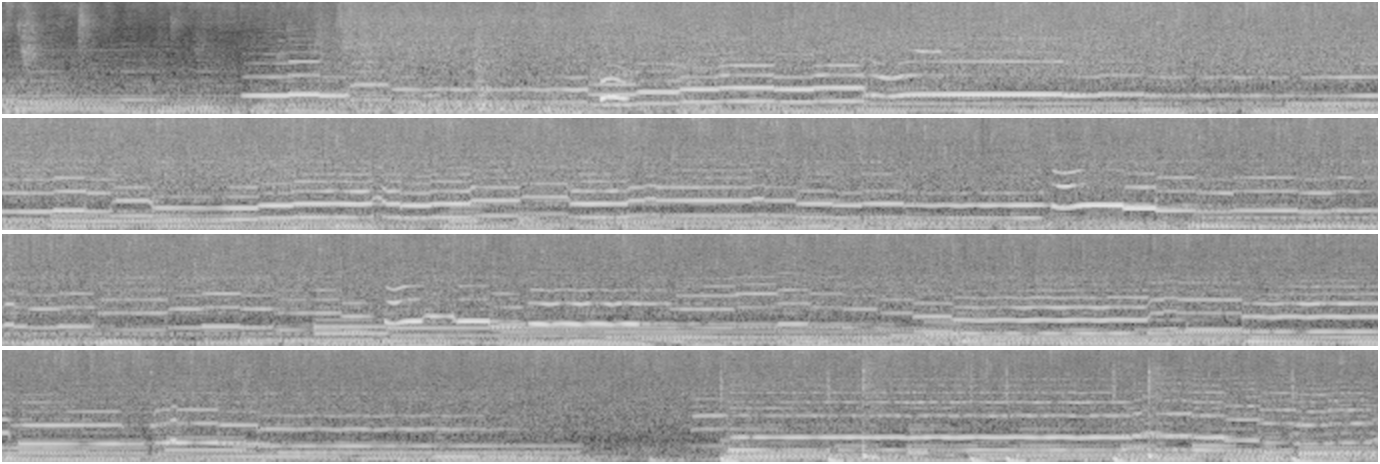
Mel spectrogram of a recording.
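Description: Overhead rain shower turned on, spraying water down steadily from about two seconds in, with a music score playing throughout.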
